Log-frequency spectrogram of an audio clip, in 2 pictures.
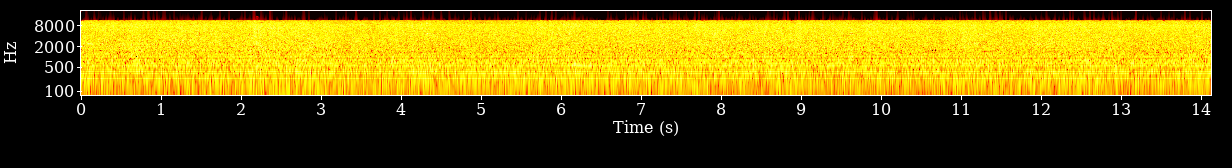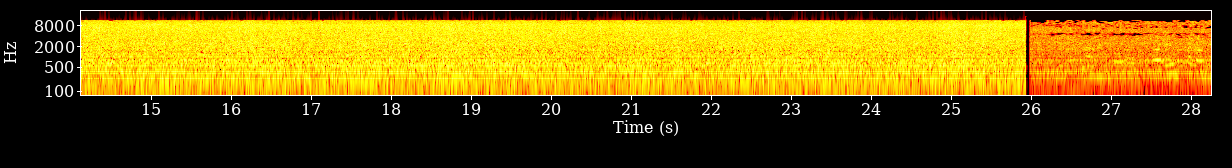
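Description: Fast-flowing floodwater rushing through a street: a loud, steady, even roar of water that never lets up.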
